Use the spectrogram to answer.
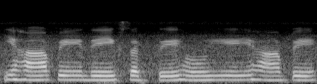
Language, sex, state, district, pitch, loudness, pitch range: Hindi, female, Haryana, Jhajjar, 205 Hz, -15 LUFS, 195-205 Hz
